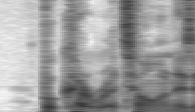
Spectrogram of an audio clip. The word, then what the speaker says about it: Boca Raton: Simplemente Boca Ratón. Suena gracioso. Boca Ratón. Boca Raton, es como español, pero pues como lo típico, ¿no?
